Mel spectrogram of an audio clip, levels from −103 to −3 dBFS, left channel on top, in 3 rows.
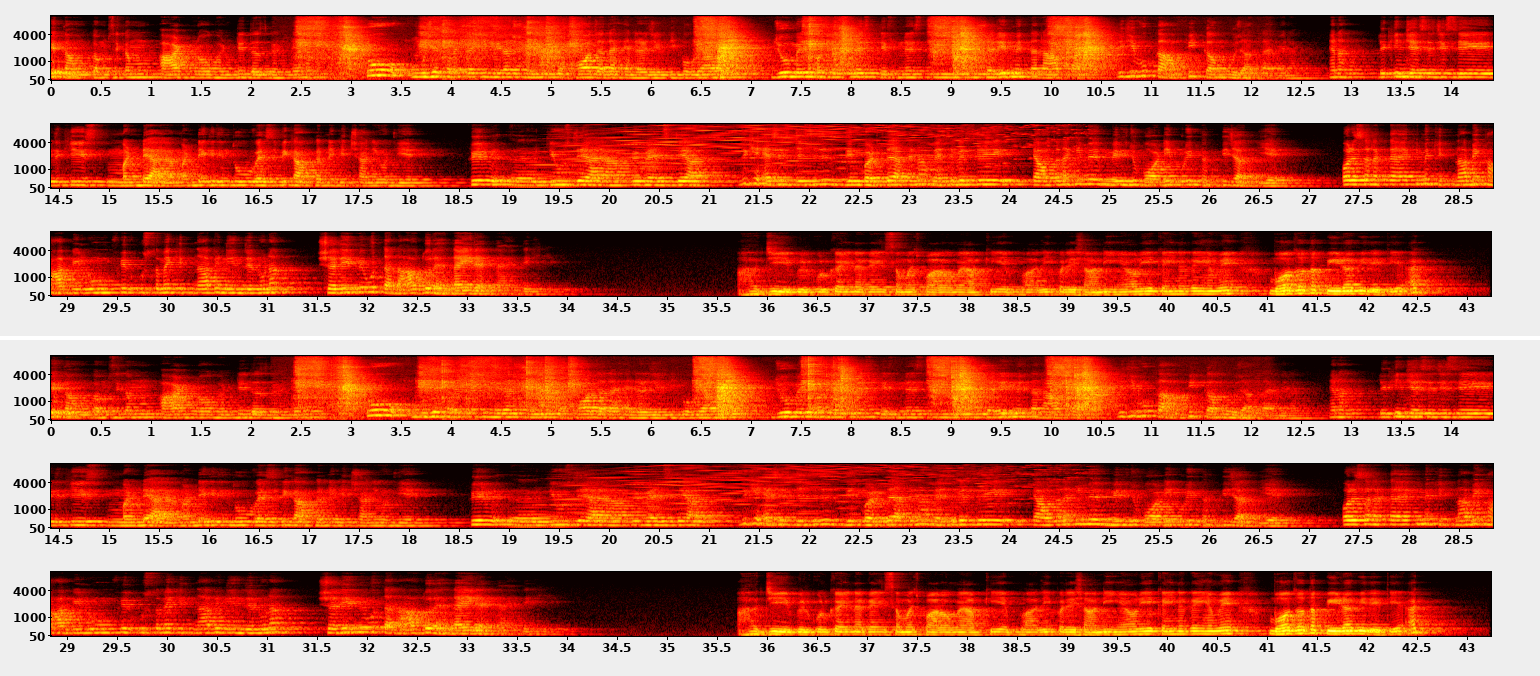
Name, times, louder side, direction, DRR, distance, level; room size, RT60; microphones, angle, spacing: voice 1, 0.0-2.6 3.2-6.9 7.2-10.3 10.7-12.5 12.8-13.0 13.3-18.1 18.6-21.0 21.3-26.7 27.3-31.1 31.5-33.9, left 1 dB, 40° left, 1 dB, 1.1 m, -36 dB
sound 1, 2.4-3.1 3.6-5.3 6.4-6.9 7.5-8.0 8.8-9.3 9.9-10.5, right 1 dB, 55° right, 2.5 m, -33 dB
sound 2, 18.9-24.8, left 3 dB, 70° left, 1.2 m, -49 dB
voice 2, 35.7-42.5, right 2 dB, 20° right, 6 dB, 0.3 m, -31 dB
7.9 x 4.0 x 5.0 m, 1.1 s
head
